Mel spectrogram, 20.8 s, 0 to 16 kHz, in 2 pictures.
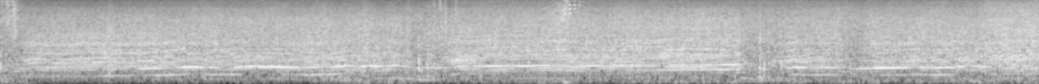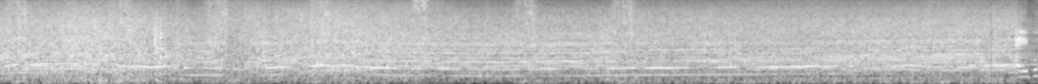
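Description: Aston Martin DB11 with a 5.2-litre twin-turbo V12 in the racing game Forza Horizon 4, engine droning and rising and falling through gear changes with brief tire squeal, sustained and loud with no talk.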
